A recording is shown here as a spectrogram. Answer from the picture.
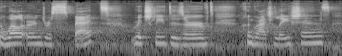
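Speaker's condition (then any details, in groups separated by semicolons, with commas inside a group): No condition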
